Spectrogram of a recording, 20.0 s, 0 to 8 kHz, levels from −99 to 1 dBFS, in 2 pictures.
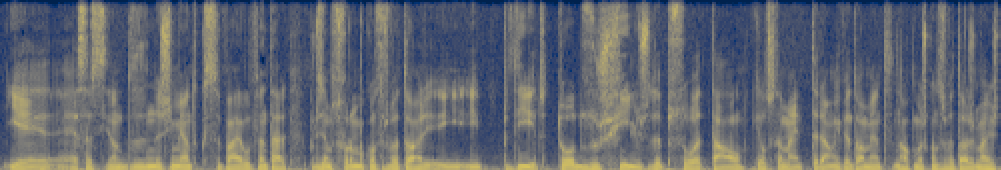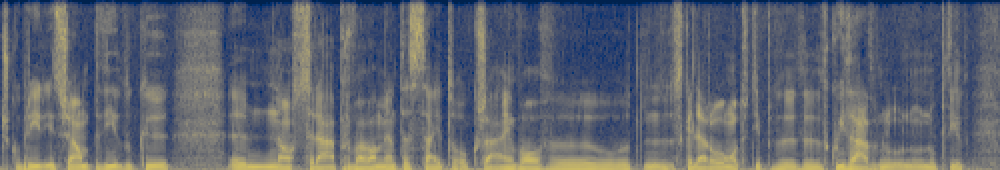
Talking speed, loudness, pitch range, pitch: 190 wpm, -22 LUFS, 100-120 Hz, 105 Hz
